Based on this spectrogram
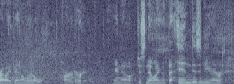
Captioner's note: traffic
